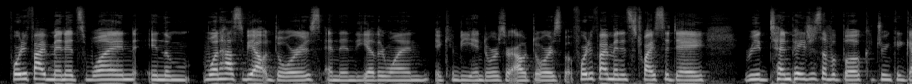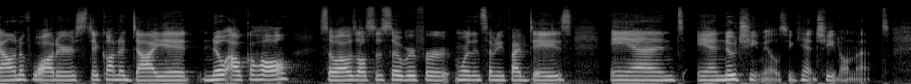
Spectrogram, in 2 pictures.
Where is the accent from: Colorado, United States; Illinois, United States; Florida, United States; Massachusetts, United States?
Colorado, United States; also born or lived in Texas; So I was actually originally born here in Texas. So I'm a Texan at heart, but I was actually raised in Colorado. So I always like to say I'm a Coloradoan too. But I've been in Texas since 2015.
